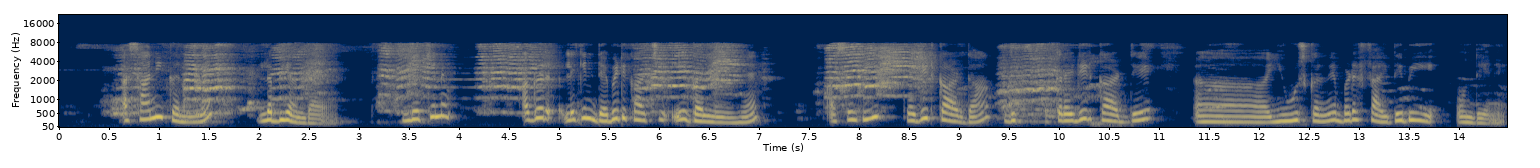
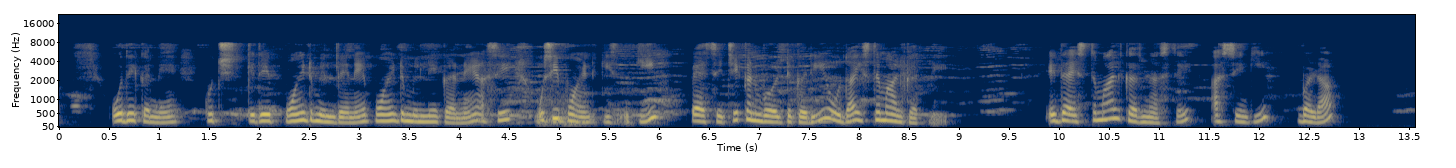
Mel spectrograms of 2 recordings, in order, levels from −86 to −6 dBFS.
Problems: background sounds at intervals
